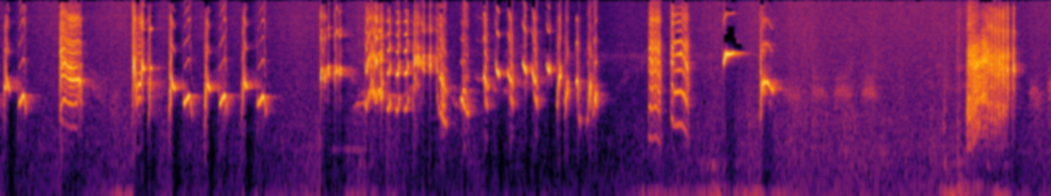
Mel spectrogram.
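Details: Kept Oriental magpie-robin producing long rapid series of sharp repeated chirps and dense trills, then sparse calls and a closing harsh burst, with low background rumble.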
